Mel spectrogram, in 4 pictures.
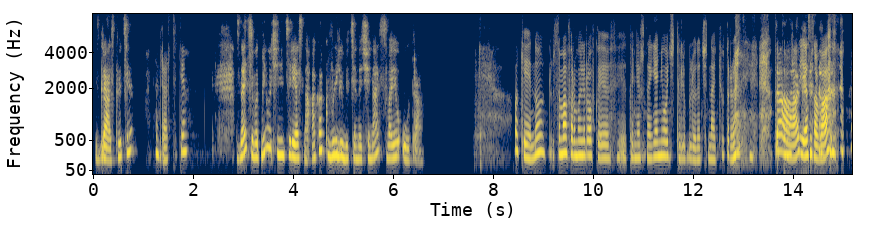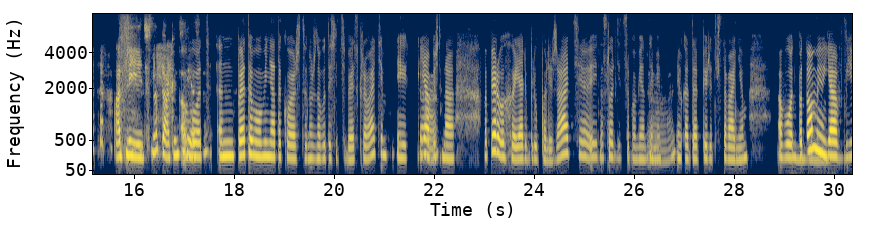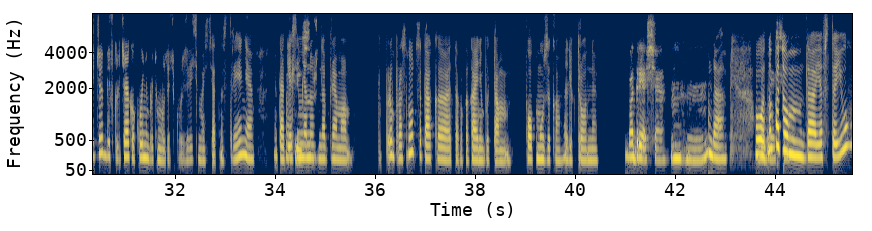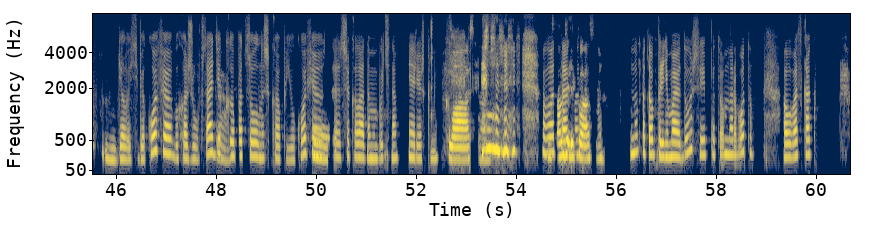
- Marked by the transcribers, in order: tapping; other background noise; chuckle; laugh; laugh
- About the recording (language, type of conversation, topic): Russian, unstructured, Как ты любишь начинать своё утро?
- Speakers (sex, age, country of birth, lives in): female, 40-44, Russia, Germany; female, 40-44, Russia, United States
